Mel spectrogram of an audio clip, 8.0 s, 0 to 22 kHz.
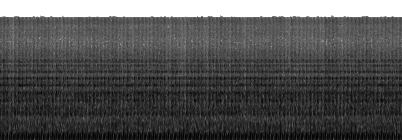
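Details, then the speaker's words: Hotpoint NSWR843C washing machine on final 1200rpm spin: a hard, even rattle of about three per second, loud and relentless throughout; the cause of the loud rattle is unknown. "And the thing was rattling, is right there. It was rattling really loud, so they're not working out just yet by this hot point, I guess."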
